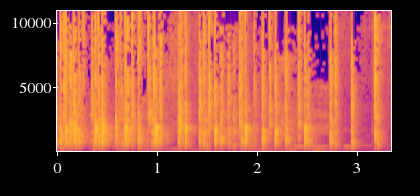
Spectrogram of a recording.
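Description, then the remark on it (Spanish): Audience applause for two local artists from Mira as the program closes with music: many hands clapping in a dense, steady patter of sharp bright claps that carries on for a few seconds at a fairly even, moderate loudness. “para quien quiero pedirles nuevamente, les brindemos un fuerte y cariñoso aplauso, por favor.”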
